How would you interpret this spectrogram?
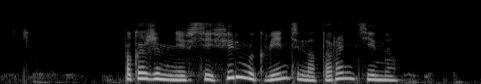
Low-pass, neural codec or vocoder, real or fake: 7.2 kHz; codec, 16 kHz, 2 kbps, FunCodec, trained on Chinese and English, 25 frames a second; fake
